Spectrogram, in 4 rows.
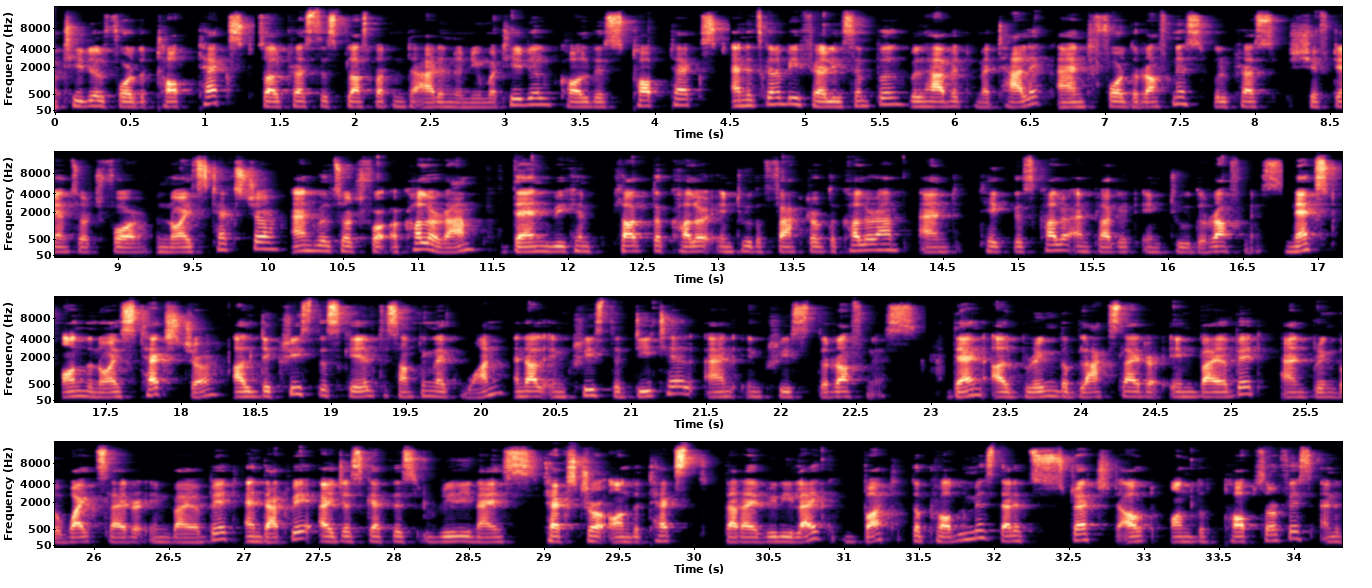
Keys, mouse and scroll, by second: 1.7-2.1 drag, 2.9-4.4 drag, 5.4 middle click, 5.7 click, 7.0 middle click, 7.8 shift+a, 10.2 scroll down 1, 10.5 shift+a, 11.5 click, 12.4 click, 12.8-13.6 drag, 14.0-14.4 drag, 15.1-16.7 drag, 16.7 middle click, 16.7-17.6 scroll up 2, 18.2-19.7 drag, 20.3 click, 21.9-22.9 drag, 23.6-24.8 drag, 25.6-27.4 drag, 28.3-28.9 shift+middle drag, 28.9-30.6 scroll up 3, 31.1-32.3 middle drag, 33.5-34.3 middle drag.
